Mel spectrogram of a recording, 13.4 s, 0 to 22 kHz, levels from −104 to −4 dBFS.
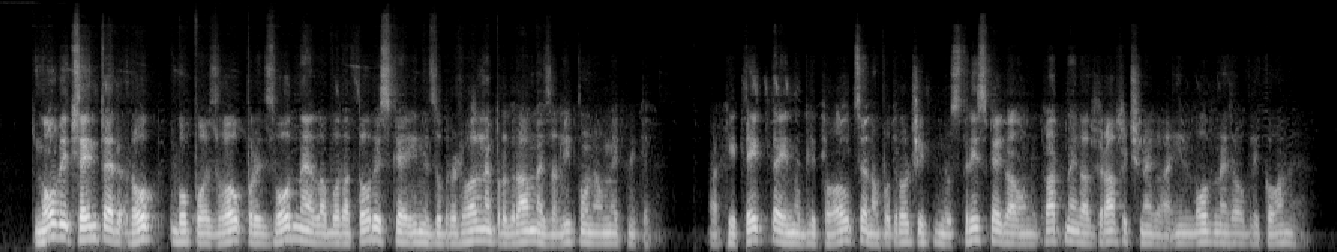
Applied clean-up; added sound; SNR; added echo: neural mask model DeepFilterNet 3.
